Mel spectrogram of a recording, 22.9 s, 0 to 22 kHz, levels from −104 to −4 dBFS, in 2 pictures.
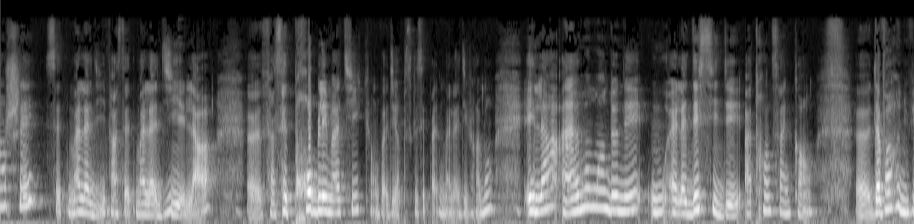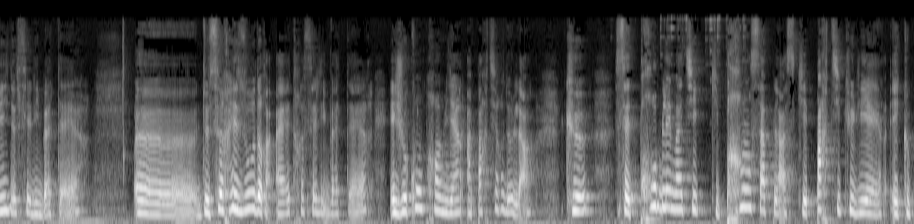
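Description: No technical faults are audible.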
